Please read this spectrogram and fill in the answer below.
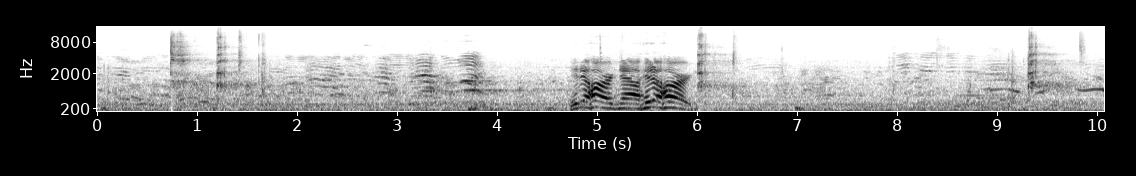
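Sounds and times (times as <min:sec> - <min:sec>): faint distant voices: 0:00.0 - 0:10.0
indoor hall hum: 0:00.0 - 0:10.0.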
